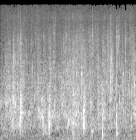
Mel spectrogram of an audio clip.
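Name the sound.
water trickling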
